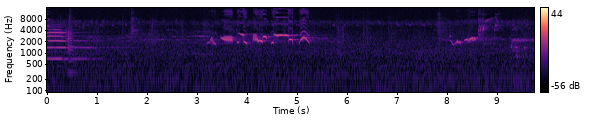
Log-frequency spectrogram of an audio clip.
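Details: Male blackbird establishing a territory at sunset near a pedestrian bridge over railway tracks in Oradea: after a quiet start, one burst of warbled fluty notes with scratchy high twitters, then a softer later phrase, over faint background hum.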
